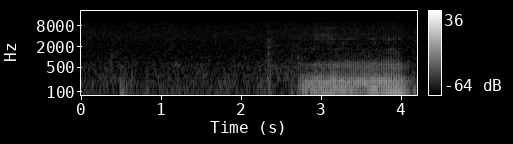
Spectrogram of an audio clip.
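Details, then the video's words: English Bulldog snoring while awake: after a quiet stretch, a rough, low, rattling snore swells for about one and a half seconds. "English bulldog snoring"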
